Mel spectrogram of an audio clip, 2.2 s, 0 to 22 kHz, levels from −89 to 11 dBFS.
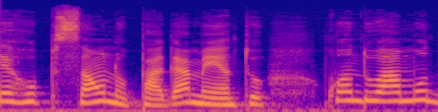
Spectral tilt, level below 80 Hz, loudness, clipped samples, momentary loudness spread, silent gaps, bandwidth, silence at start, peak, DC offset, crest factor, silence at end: -4 dB/octave; -42 dBFS; -18 LUFS; under 0.1%; 8 LU; none; 18 kHz; 0 s; -4 dBFS; under 0.1%; 14 dB; 0 s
